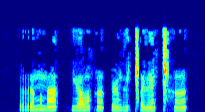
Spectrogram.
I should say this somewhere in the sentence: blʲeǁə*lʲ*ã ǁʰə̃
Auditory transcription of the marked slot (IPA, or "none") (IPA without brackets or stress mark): lʲ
